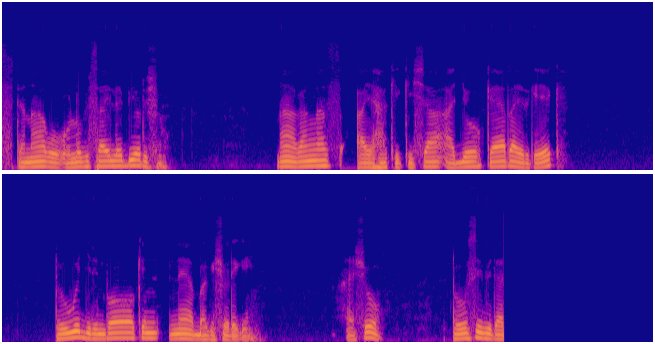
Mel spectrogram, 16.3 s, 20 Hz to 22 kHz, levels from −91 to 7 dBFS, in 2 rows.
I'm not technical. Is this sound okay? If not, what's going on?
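No. The speech has a cut-off end: at 14.41 s it stops mid-sound and drops straight into dead silence until the clip finishes. Unlike a natural pause or a fade-out, nothing trails away; the last stretch of audio simply never got recorded or played.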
